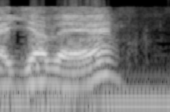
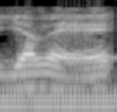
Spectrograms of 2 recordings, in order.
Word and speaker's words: Yahweh: Il tetragramma è formato dalla Y, dalla H, dalla W e dall'H. Ecco, questo è il tetragramma che si pronuncia Yahweh. In ebraico diciamo si pronuncia Yahweh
